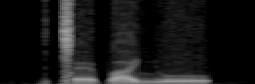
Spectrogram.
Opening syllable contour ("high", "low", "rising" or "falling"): rising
